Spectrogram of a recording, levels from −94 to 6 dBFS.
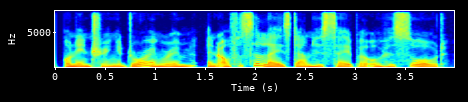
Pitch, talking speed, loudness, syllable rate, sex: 205 Hz, 210 wpm, -17 LUFS, 5.4 syllables/s, female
